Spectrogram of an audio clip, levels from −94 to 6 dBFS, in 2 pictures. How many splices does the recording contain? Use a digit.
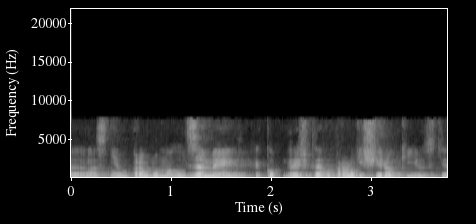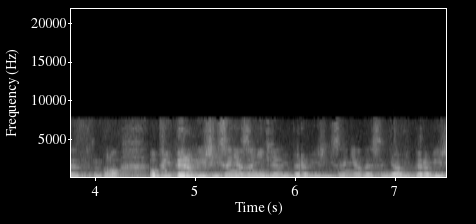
6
